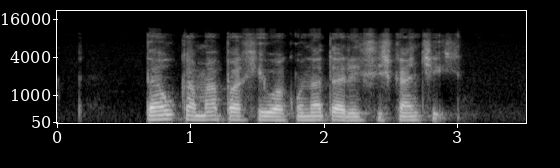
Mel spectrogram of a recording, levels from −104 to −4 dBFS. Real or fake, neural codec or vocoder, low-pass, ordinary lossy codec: real; none; 9.9 kHz; Opus, 16 kbps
